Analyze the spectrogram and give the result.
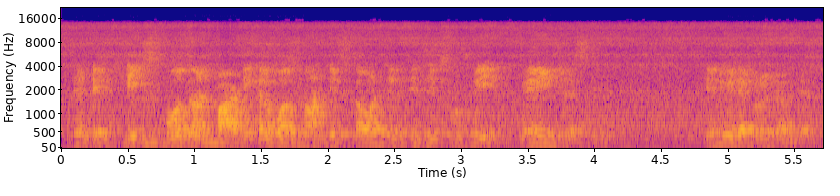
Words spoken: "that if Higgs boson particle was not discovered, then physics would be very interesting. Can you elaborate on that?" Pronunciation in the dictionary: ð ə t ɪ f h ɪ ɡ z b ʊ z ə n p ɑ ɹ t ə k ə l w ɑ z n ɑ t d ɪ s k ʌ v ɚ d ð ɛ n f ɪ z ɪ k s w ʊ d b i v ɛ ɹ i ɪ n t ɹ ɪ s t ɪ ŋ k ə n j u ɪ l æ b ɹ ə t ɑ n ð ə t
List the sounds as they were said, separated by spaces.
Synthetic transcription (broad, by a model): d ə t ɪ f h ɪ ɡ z b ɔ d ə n p ɑ ɹ t ə k ə l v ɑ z n ɑ t d ɪ s k ʌ v ɚ d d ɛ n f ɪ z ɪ k s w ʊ d b i v ɛ ɹ i ɪ n t ɹ ɪ s t ɪ ŋ k ə n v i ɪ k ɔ ɹ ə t ɑ n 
